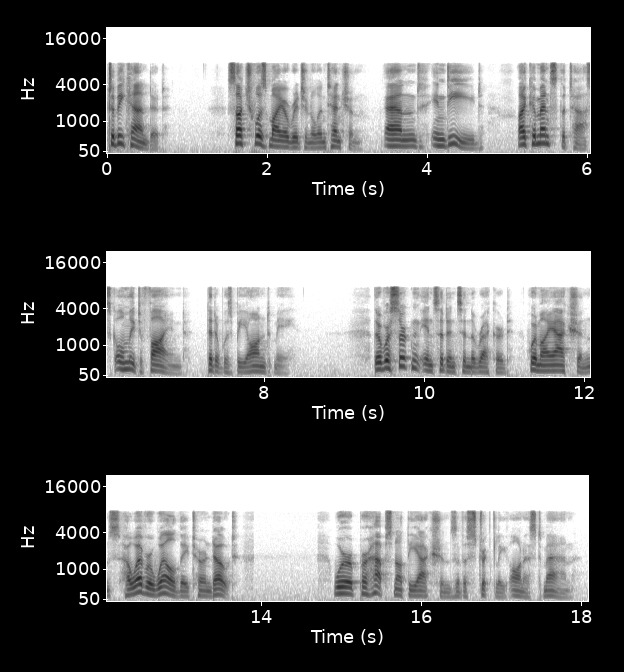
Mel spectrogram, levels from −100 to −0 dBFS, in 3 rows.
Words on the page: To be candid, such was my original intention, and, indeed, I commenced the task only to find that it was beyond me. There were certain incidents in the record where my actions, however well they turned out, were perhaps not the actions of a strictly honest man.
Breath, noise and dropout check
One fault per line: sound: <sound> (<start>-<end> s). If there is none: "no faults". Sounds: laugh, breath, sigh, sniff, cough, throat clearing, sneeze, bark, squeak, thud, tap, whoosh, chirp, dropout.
no faults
